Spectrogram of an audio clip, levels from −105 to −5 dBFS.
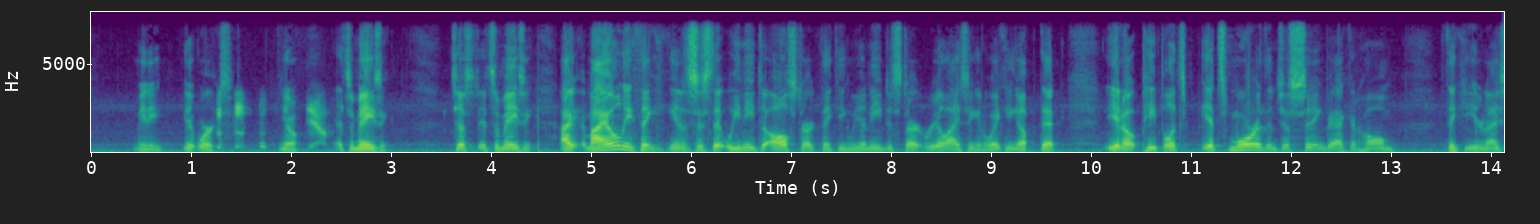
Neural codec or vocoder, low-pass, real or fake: none; 7.2 kHz; real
